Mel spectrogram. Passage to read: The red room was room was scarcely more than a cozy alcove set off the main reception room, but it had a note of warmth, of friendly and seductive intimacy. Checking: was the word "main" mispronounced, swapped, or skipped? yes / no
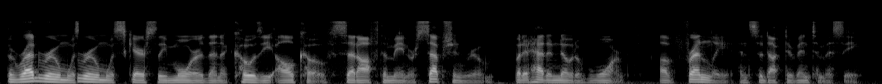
no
